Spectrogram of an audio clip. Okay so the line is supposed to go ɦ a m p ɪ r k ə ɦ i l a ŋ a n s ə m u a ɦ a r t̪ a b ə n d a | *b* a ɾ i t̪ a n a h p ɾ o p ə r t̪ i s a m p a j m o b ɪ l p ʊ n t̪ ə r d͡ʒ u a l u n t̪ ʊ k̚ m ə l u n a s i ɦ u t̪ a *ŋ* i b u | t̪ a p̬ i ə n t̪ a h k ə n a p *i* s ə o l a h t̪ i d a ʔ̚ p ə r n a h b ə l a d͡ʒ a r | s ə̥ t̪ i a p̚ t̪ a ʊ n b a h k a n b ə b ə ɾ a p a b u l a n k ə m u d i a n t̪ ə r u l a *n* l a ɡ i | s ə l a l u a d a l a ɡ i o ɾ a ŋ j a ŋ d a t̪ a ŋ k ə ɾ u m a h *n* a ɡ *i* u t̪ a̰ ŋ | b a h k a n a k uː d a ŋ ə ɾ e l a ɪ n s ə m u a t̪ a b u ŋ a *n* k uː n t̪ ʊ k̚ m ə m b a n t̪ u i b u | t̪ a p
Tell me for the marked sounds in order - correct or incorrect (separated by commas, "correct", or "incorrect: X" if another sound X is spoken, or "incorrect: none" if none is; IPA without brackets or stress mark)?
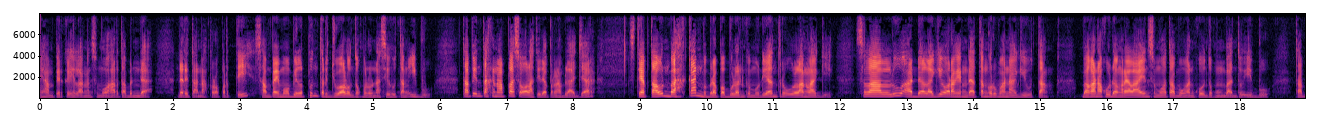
incorrect: d, correct, incorrect: a, incorrect: ŋ, correct, correct, correct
